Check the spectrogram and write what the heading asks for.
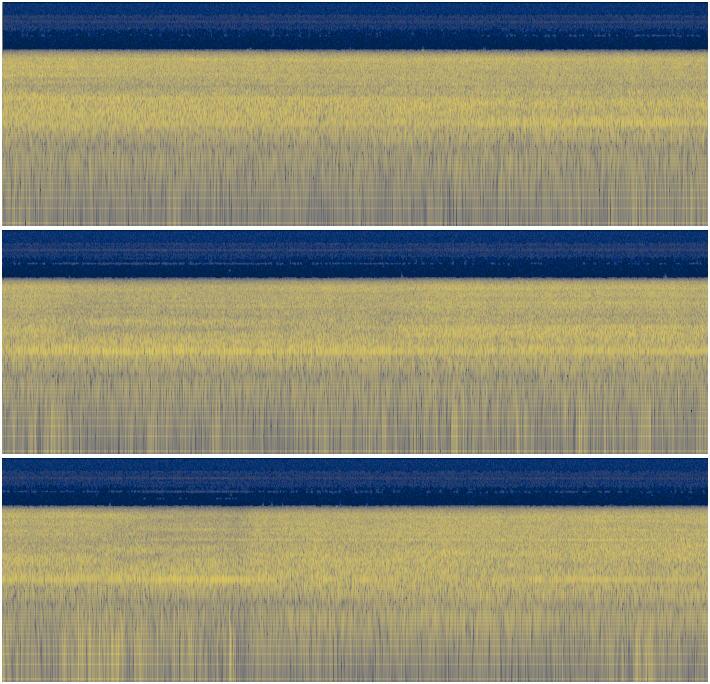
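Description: Hovercraft's electric lift blower running steadily at high power: a loud rush of air with one steady high whine, the fan inflating the skirt to hover on short grass.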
